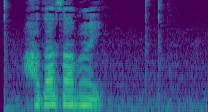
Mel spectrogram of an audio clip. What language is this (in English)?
Japanese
